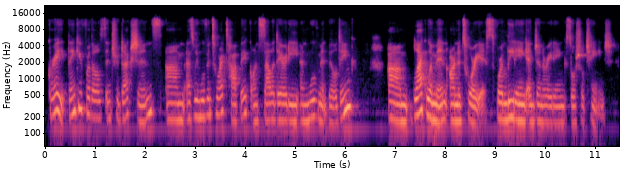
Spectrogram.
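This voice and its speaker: A woman's voice: fairly low pitch, normal speed. A woman moderating a virtual panel over a video call, politely guiding the speakers.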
